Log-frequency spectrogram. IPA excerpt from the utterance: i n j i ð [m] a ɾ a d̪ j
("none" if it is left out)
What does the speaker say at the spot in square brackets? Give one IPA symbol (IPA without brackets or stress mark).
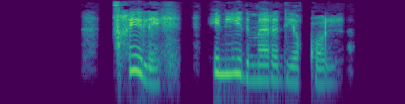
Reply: m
